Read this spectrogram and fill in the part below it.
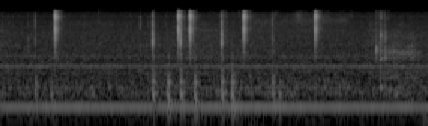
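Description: Soft, irregular keypad clicks from a Samsung Ace smartphone sound quietly and up close over a faint steady hum.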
